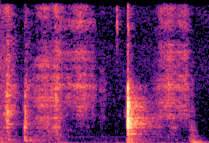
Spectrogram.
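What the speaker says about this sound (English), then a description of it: "I'm using a screwdriver to really press that into the neck joint" A screwdriver pushes and scrapes acetone-softened plastic wood into the wooden neck joint of a greater scaup drake decoy, making a few soft rubbing scrapes and one sharper scratch, close up and quiet.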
